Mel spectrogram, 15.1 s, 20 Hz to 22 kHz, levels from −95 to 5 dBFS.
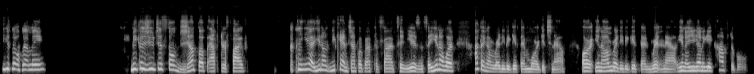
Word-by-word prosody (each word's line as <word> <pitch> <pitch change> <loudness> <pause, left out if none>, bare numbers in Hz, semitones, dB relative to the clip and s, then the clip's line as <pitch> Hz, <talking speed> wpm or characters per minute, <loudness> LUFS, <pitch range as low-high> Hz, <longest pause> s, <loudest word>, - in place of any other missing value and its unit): You 300 +2 +3
know 300 -3 0
what 270 - -1
I - - -4
mean? 270 +2 -1 1.7
Because 295 +1 +4
you 305 0 +5
just 290 -1 -2
don't 255 -8 0
jump 215 - -1
up 210 -2 +3
after 180 -1 -2
5 180 +1 -1 1.1
Yeah, 275 -1 +3
you 225 +6 +2
don't 235 -5 -1
you 235 - +1
can't 240 -9 0
jump 185 +1 -4
up 180 -2 -2
after 170 -4 -6
5, 165 +2 -3
10 170 -3 -1
years 185 0 +3
and 155 0 -5
say, 170 - +2
"You 225 +7 +4
know 260 -2 +4
what, 210 -3 +3 0.4
I 295 - +3
think 255 -10 -1
I'm 175 -2 -3
ready 160 -1 +2
to 155 -1 +2
get 155 +2 0
that 150 -1 -1
mortgage 140 -3 -1
now 140 +1 -5 0.3
or, 190 -2 +3
you 200 - +1
know, 195 0 +1
I'm 210 +1 +2
ready 185 -6 +2
to 150 - -1
get 160 +1 -2
that 145 -1 -2
rent 170 +1 +1
now." 150 -1 -2
You 205 +3 +3
know, 205 - +2
you're 210 +1 +3
gonna 210 -1 +3
get 205 -2 +3
comfortable. 235 -1 -7
195 Hz, 215 wpm, -22 LUFS, 165-250 Hz, 1.7 s, you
